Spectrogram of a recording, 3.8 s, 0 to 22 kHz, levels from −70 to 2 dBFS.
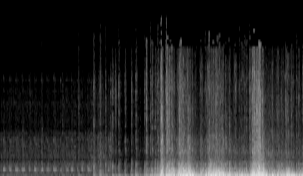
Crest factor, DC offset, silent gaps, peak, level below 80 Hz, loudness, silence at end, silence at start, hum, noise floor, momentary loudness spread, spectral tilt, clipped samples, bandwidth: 14 dB; under 0.1%; none; -4 dBFS; -30 dBFS; -15 LUFS; 0 s; 0.05 s; none; -40 dBFS; 22 LU; -6 dB/octave; under 0.1%; 18 kHz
